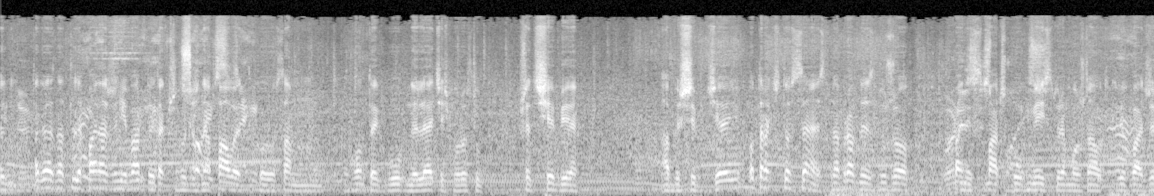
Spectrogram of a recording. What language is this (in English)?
Polish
